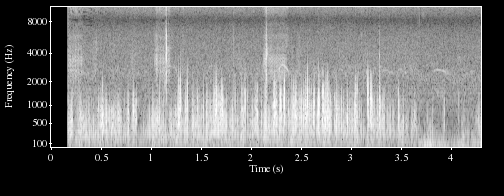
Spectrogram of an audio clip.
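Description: Wind buffeting the microphone: loud, gusty crackling rumble that eases off near the end.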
